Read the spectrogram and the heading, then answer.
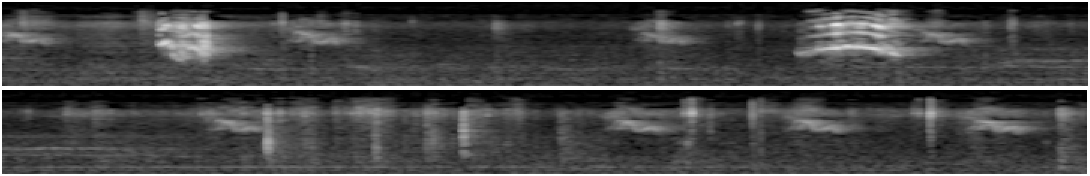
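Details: Pet budgerigars calling: two loud, scratchy high chirps a couple of seconds apart, with soft twittering and sharp clicking ticks scattered through the rest.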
